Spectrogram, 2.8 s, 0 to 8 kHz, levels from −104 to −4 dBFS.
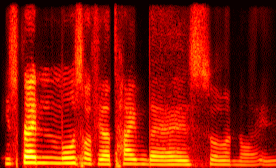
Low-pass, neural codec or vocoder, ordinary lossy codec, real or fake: none; codec, 16 kHz, 1 kbps, X-Codec, HuBERT features, trained on general audio; none; fake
